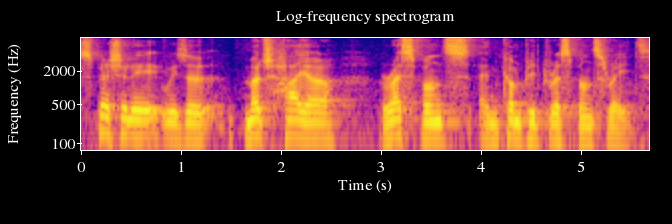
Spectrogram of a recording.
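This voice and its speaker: A man with a French accent and a medium pitch, in a flat monotone at a very slow pace. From France. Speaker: professor of hematology. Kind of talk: lecture. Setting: conference hall with audience.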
